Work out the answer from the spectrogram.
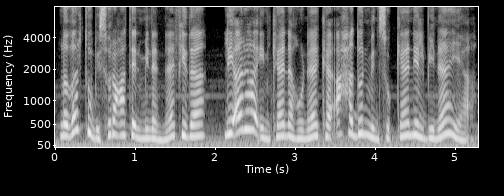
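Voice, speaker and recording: A woman narrating a first-person story in an expressive storytelling manner. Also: fairly high pitch.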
